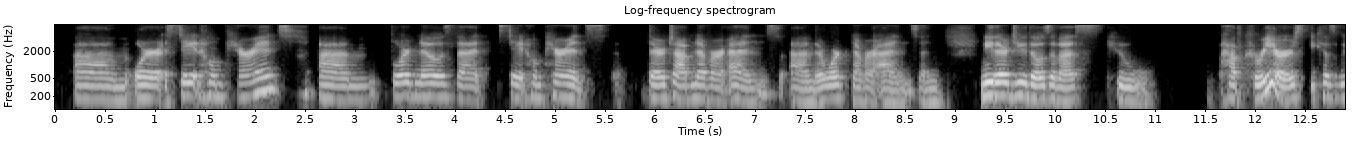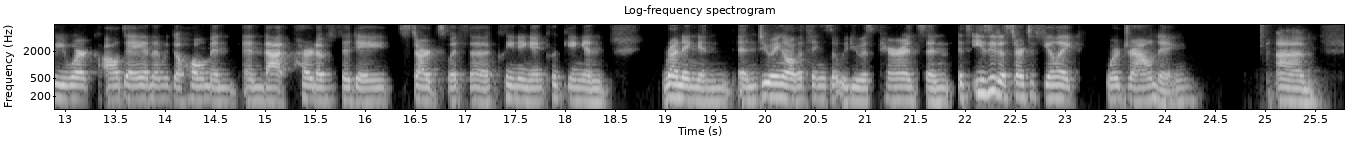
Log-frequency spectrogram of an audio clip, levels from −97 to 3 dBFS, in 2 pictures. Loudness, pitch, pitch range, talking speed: -23 LUFS, 170 Hz, 155-185 Hz, 175 wpm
